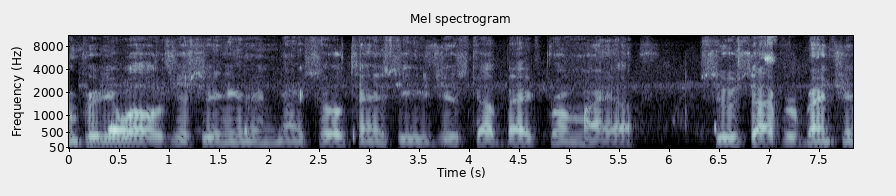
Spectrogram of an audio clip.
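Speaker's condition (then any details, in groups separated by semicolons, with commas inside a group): Lou Gehrig's disease (ALS)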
